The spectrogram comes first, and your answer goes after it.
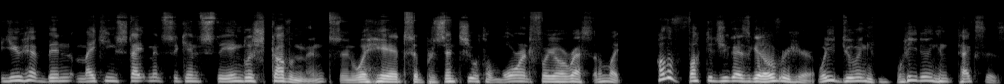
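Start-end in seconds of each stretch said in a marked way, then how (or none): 0.0-5.9 British police officer voice, UK copper manner. Joking about getting arrested, the speaker voices the UK police: imitating a UK police officer. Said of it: "I'm gonna get arrested by the U K police".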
